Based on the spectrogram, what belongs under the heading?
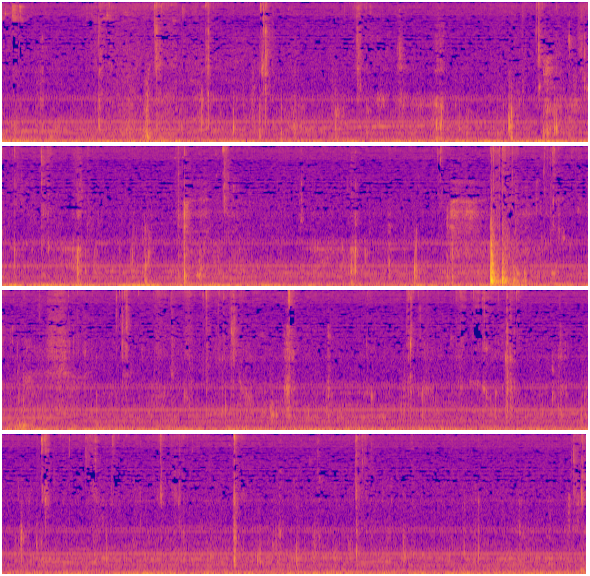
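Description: Close-miked biting and chewing of deep-fried pakoras, with many small clicks and crunches. A sharp knock about halfway through comes as the glass of tea is handled. A faint steady hum runs underneath.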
